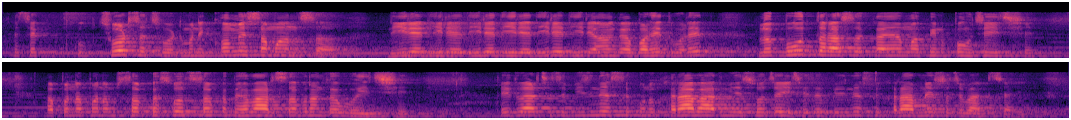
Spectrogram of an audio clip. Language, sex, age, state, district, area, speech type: Maithili, male, 18-30, Bihar, Darbhanga, urban, spontaneous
